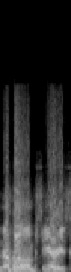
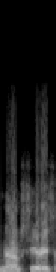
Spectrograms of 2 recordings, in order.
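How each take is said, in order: First: Higher, pleading insistence; insisting harder. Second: Higher earnest plea; insisting. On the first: Still convincing his friends he means it, higher and pleading. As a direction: beg them to believe you. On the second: Convincing the guys in the car he has never seen cows, higher and pleading. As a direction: insist it's true. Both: Retold or imitated. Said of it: "I'm like".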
